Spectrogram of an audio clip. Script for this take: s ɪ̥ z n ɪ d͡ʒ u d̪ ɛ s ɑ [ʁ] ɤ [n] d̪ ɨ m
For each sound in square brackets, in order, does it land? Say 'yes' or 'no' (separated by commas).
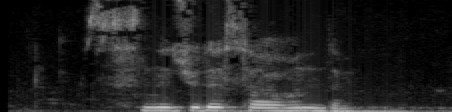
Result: yes, yes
